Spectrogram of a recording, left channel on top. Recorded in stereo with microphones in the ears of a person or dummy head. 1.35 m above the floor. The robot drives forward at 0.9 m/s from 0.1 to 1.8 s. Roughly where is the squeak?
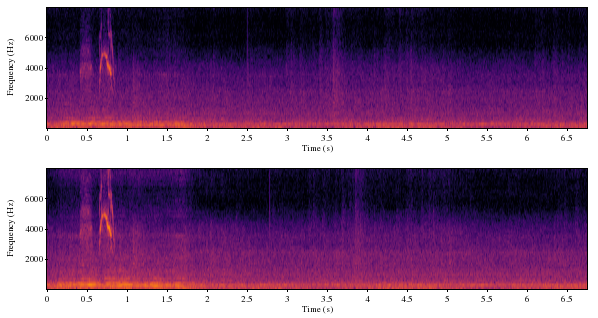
Centre.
